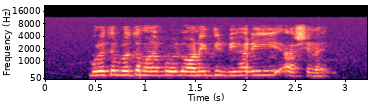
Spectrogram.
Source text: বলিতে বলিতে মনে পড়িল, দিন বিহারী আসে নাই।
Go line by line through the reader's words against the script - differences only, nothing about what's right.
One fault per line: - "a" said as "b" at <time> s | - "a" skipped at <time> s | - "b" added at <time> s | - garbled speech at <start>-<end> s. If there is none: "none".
- "অনেক" added at 1.4 s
